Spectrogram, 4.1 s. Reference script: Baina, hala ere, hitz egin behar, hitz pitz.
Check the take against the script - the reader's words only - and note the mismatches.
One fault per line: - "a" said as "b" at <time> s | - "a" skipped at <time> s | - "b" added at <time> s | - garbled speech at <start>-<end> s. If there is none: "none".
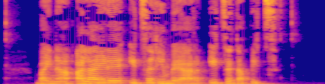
- "eta" added at 2.9 s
